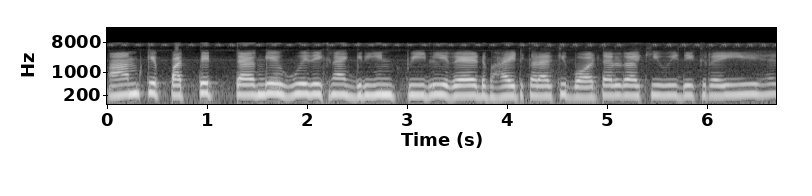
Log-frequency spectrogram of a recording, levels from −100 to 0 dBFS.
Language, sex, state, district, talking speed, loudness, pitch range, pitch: Hindi, female, Bihar, Bhagalpur, 180 wpm, -20 LUFS, 200-215 Hz, 205 Hz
